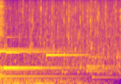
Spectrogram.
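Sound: flowing river water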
